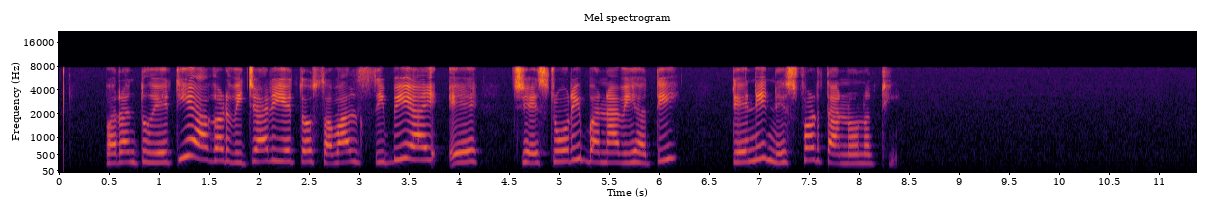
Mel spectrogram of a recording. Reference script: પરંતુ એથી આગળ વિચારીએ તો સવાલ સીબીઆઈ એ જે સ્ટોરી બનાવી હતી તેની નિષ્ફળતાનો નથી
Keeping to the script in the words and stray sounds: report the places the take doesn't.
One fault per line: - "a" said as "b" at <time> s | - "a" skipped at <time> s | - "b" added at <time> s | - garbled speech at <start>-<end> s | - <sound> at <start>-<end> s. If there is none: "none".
none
